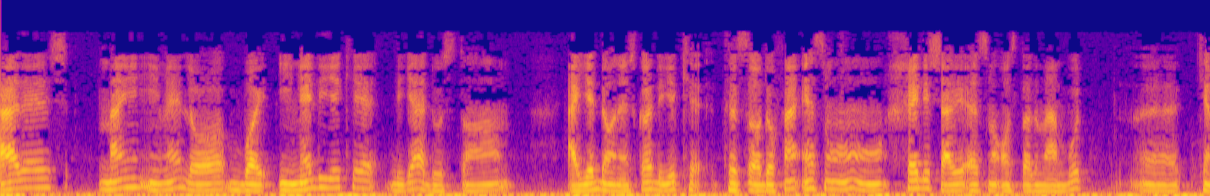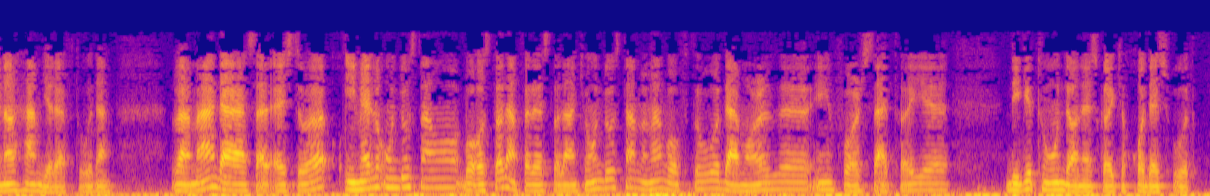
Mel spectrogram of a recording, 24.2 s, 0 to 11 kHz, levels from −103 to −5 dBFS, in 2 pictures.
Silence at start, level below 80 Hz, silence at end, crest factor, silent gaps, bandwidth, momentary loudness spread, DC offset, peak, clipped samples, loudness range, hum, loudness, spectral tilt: 0 s; -34 dBFS; 0 s; 18 dB; none; 6.4 kHz; 8 LU; under 0.1%; -2 dBFS; under 0.1%; 3 LU; none; -21 LUFS; -8 dB/octave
